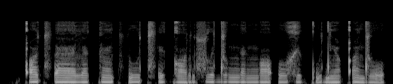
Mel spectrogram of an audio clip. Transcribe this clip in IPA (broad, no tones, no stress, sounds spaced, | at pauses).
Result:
qʼ u t͡sʼ æ l æ k æ̃ t͡sʼ u t͡sʼ e ɡ ɒ r sʷ æ d o ŋ æ ŋ ɒ ʔ o x e kʷʼ i d ẽ qʼ ẽ d o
